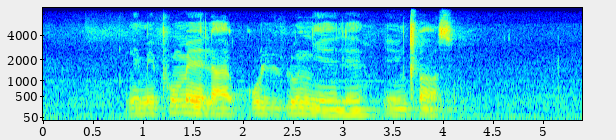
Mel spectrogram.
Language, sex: Zulu, male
